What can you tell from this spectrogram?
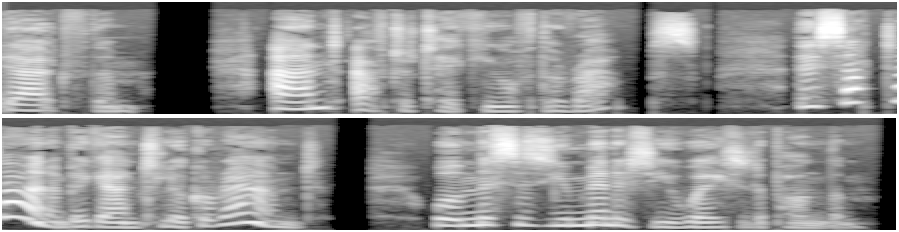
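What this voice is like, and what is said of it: Usual voice. Nothing is said of it.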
